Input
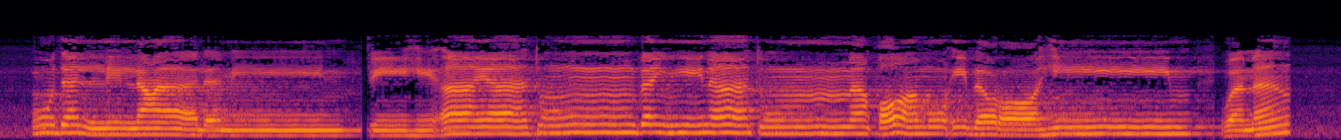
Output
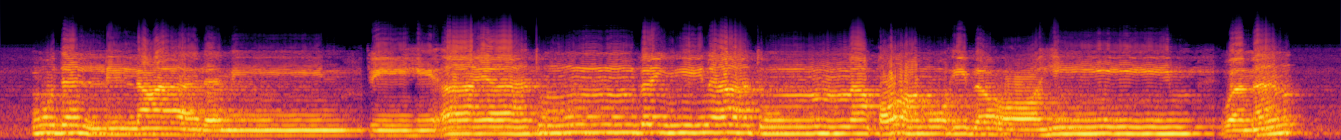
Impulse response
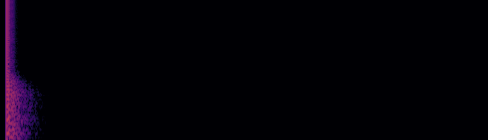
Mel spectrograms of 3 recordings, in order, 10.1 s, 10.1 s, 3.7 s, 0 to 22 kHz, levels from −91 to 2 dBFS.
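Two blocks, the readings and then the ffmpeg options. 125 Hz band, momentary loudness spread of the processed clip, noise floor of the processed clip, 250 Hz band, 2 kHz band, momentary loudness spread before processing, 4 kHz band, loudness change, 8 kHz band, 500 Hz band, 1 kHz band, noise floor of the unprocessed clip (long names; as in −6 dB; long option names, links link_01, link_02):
+18.0 dB, 3 LU, −27 dBFS, +17.5 dB, +14.0 dB, 6 LU, +13.0 dB, +15.5 dB, can't be measured, +15.0 dB, +14.0 dB, −47 dBFS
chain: -filter_complex "[0:a]acontrast=39,aresample=11025,aresample=44100,asplit=2[link_01][link_02];[1:a]atrim=start_sample=2205,lowpass=3900[link_03];[link_02][link_03]afir=irnorm=-1:irlink=0,volume=-2dB[link_04];[link_01][link_04]amix=inputs=2:normalize=0,aeval=exprs='1.58*sin(PI/2*2.51*val(0)/1.58)':channel_layout=same,volume=-5dB"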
